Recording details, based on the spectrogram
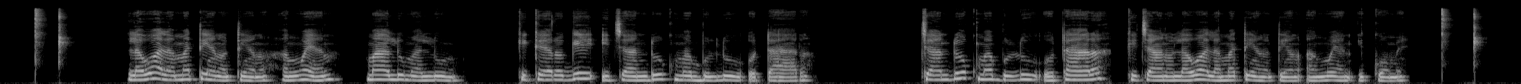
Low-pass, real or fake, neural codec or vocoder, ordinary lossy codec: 14.4 kHz; fake; vocoder, 48 kHz, 128 mel bands, Vocos; none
